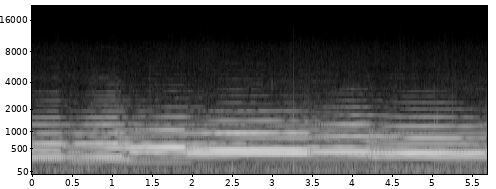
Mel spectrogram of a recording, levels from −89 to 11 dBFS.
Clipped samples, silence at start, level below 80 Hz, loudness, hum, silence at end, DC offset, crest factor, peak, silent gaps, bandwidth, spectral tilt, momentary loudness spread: under 0.1%; 0 s; -48 dBFS; -16 LUFS; none; 0 s; under 0.1%; 12 dB; -4 dBFS; none; 3.5 kHz; -8.5 dB/octave; 8 LU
